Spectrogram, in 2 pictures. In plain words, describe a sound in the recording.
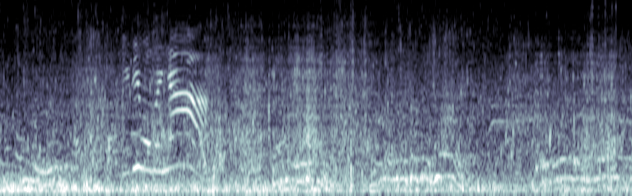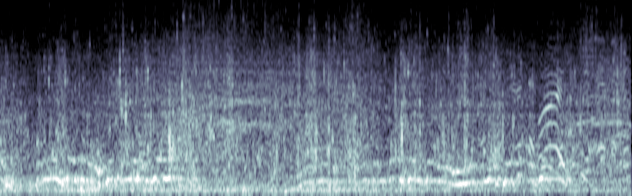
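Water splashes gently around a swimmer close by.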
